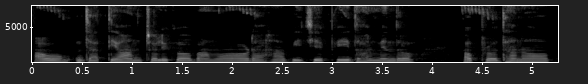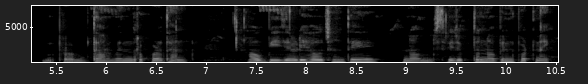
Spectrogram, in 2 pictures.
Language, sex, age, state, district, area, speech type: Odia, female, 18-30, Odisha, Malkangiri, urban, spontaneous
